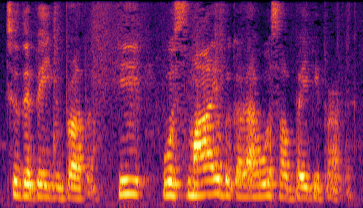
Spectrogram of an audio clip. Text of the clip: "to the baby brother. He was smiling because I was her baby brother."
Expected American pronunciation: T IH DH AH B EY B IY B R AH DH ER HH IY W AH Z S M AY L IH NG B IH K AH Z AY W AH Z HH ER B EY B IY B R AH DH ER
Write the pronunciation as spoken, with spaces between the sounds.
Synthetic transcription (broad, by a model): T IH DH AH B EY B IY B R AH DH ER HH IY W AH Z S M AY IH B IH K AH Z AY W AH Z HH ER B EY B IY B R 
